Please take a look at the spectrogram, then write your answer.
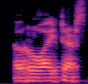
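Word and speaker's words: Reuters: তারপরেও REU হচ্ছে উচ্চারণ কি হচ্ছে? রয়।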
